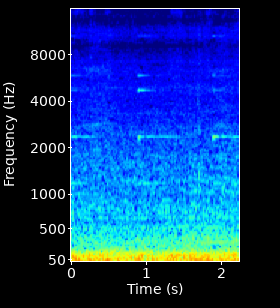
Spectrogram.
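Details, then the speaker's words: Mercedes-Benz V220d test drive over rough, bumpy road after underchassis repair for knocking noise: only steady low road rumble, no knocks or clunks; suspension rides quiet, problem solved. "Yan ano boss? Okay na siguro okay na wala na wala na wala"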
